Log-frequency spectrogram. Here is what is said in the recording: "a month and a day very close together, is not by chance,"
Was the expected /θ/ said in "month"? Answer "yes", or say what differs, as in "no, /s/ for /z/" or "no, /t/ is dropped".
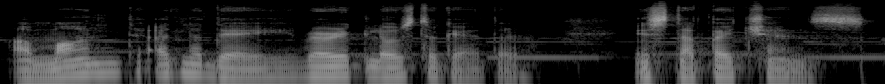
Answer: no, /t/ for /θ/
